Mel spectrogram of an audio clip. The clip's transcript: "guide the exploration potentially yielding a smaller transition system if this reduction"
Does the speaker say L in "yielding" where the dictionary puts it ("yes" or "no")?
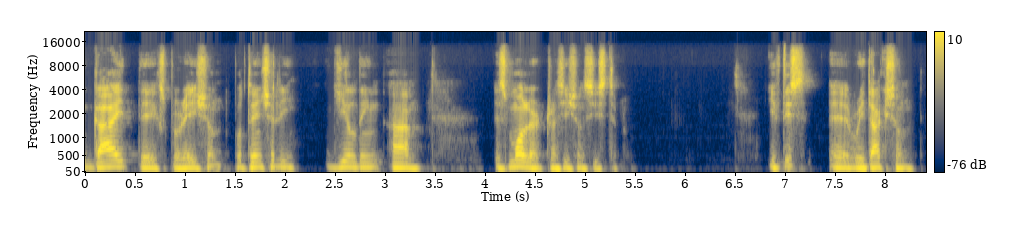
yes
